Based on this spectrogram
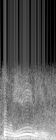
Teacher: يميل الألف التي بعد الياء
